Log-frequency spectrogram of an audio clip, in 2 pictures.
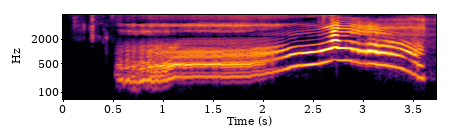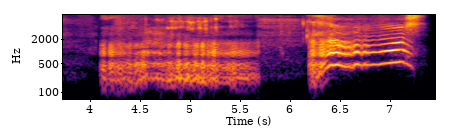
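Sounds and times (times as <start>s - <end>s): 
domestic cat growling: 0.3s - 7.4s.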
